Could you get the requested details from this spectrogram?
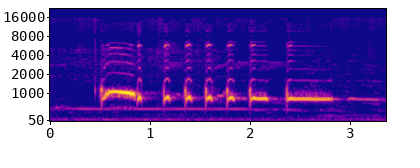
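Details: Bangkok-type zebra dove in full song, meant to prompt lazy doves to sing: a long opening coo, six short bouncing hoots, then a long level closing note over a soft low hum.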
